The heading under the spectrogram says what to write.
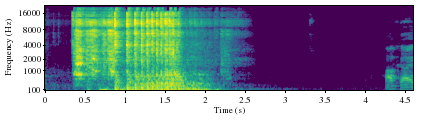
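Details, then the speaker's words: Yamaha Virago 535 start attempt after checking carburetor settings: fires instantly and runs straight up to a screaming high rev for about two seconds, then is shut off; runaway revs, owner suspects a fuel-related setup fault. "oh well that's a good sign it wasn't a good sign that it just R straight to the moon but it fired straight up"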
